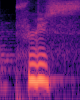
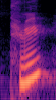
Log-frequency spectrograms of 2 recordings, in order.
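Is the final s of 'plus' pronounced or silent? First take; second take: pronounced; silent. First: The final s sound is pronounced. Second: The final s sound is silent. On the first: It means a greater quantity. "Dans le premier je dis quand il y a plus d'alcool. Donc là on parle d'une quantité supérieure" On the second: It means there is none left. "je le prononce plus parce que ici, normalement, ce serait quand il n'y a plus de musique"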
